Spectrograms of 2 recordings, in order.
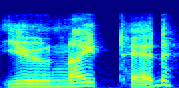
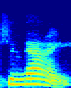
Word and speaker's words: united: of word is that emphasis on the second syllable okay we have three syllables united and the accent is you know ted united united night okay nine united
